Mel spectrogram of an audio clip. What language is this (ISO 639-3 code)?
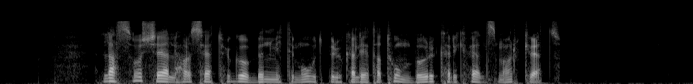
swe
